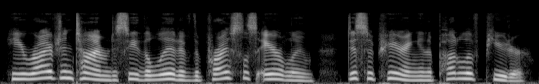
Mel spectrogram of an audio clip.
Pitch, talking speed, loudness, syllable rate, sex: 230 Hz, 200 wpm, -18 LUFS, 5.8 syllables/s, female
